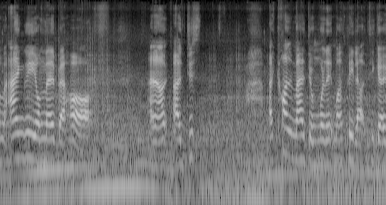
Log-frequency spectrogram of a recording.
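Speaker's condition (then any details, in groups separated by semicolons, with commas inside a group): Cerebral palsy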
